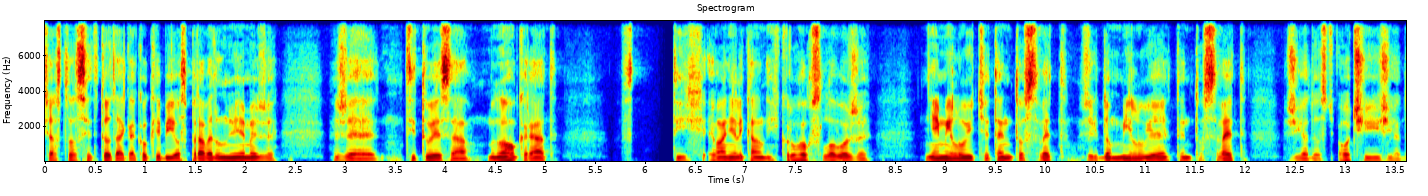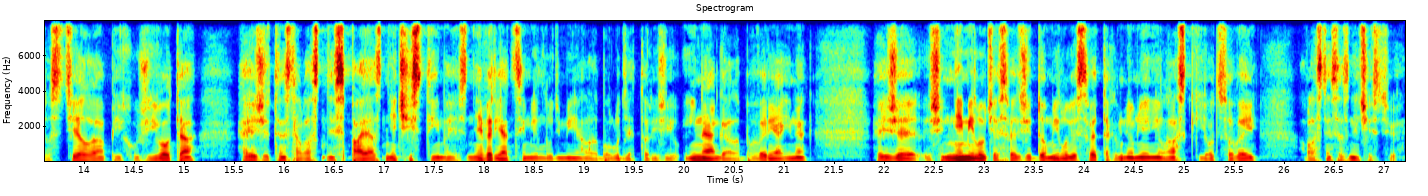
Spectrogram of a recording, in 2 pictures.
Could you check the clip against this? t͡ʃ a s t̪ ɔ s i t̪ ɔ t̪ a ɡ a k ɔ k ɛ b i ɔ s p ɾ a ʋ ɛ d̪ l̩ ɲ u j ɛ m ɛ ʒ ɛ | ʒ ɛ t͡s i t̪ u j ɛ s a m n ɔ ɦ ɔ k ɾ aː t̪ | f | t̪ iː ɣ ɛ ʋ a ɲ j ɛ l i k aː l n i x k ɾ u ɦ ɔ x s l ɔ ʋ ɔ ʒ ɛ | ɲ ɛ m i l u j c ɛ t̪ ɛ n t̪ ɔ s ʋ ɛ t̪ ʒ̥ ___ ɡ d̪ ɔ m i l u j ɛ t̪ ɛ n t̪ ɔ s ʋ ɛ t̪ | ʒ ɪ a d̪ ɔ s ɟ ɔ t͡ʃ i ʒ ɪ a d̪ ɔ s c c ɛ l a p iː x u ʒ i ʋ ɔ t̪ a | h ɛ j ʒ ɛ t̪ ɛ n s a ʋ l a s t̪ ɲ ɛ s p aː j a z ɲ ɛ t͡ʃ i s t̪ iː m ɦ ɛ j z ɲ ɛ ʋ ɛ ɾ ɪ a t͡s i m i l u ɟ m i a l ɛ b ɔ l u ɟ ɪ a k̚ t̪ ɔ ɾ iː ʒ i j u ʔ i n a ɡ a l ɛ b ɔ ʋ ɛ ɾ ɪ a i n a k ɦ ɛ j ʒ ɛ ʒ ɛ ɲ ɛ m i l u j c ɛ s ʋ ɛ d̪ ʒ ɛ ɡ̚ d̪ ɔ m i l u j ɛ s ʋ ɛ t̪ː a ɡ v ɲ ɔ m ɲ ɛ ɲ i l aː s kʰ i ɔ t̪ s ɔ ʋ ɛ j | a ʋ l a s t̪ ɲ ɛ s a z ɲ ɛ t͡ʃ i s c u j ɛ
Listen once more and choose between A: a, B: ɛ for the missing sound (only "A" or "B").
B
